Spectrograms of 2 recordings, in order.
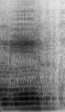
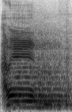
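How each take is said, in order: First: It is said slowly and with deep feeling. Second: It is said plainly, without much feeling. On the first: The person prays with true faith and devotion. The speaker calls it right. "Nek sing khusyuk, sing iman iku nggih. ... Khusyuk ngoten" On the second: The person only fulfils the obligation. The speaker calls it wrong. "sing Islam tok"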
